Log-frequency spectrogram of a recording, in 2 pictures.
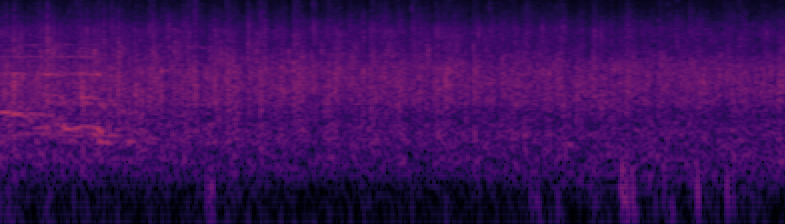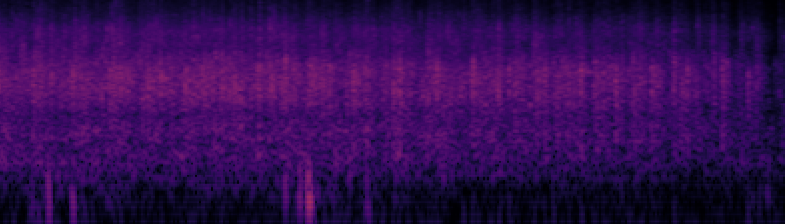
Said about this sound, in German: Ich finde, der Applaus gerade war ein bisschen zu verhalten. Wollen wir nicht einfach nochmal Caroline Wahl willkommen heißen?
